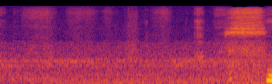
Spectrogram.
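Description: A pen scratching on paper as a digit is written by hand, with one louder, hissy stroke near the end.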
